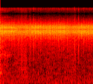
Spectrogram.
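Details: A male New Zealand chorus cicada (kihikihi wawa) arches his back to enhance his noise makers; only males make sound. Recorded at close range on a GoPro, he gives an unbroken, shrill, high buzz with fast flickering pulses throughout.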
